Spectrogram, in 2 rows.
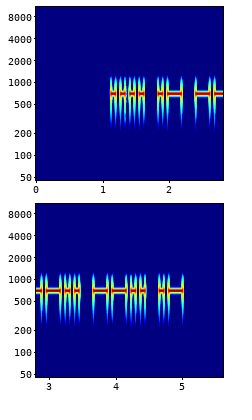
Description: Morse code, heard as a keyed tone, about 17 wpm, 700 Hz. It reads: HA8ZA
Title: DXCC-100 Call Signs - 5 Characters - Repeated 3x - 17wpm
